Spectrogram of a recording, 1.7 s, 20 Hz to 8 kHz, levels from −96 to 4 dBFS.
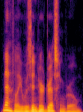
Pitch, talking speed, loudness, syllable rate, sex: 110 Hz, 215 wpm, -14 LUFS, 5.7 syllables/s, male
